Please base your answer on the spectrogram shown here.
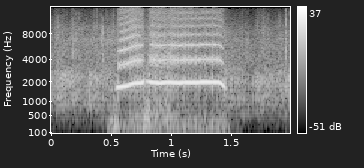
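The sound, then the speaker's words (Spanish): Audience applause, a short burst of clapping lasting about a second, with a steady whistle-like tone sounding over it before both stop together. “fuerte el aplauso para Cachas”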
